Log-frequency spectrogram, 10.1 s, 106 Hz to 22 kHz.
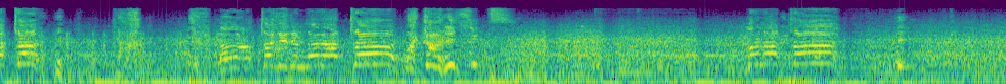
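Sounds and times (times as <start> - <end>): man shouting: 0.0 - 0.5, 7.5 - 8.5
car engine and road rumble: 0.0 - 10.0.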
